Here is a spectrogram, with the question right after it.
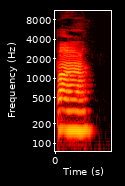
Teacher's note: it is a flat high pitch tone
